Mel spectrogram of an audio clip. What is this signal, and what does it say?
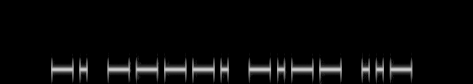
Morse code, heard as a keyed tone, about 20 wpm, 700 Hz. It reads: N9YU
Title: Speed Racing - USA Call Signs 17wpm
